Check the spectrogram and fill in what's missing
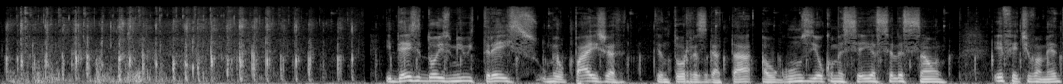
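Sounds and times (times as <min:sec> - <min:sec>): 
gaited horse hoofbeats in four-beat marcha gait: 0:00.0 - 0:10.6
speech: 0:03.9 - 0:10.6.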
